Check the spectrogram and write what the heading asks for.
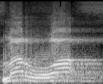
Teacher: رائے مشددہ پر زبر آیا ہے، اس کے لیے را کو موٹا پڑھیں گے.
